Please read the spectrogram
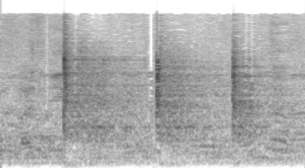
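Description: Three sharp knocks, evenly spaced a little over half a second apart, over steady crowd chatter; at a boxing ring during the break between rounds they fit the timekeeper knocking to warn that the break is ending.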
